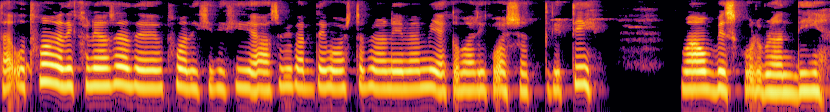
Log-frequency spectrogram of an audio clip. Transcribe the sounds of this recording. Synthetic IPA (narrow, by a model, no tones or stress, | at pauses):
t̪a̰ːʔʊt̪ʰːʋãːked̪ɪkʰːɽeːãːs̬ɛ̃ːt̪eʊt̪ʰʋãːd̪ɪkʰːiːd̪ɪkʰiːaːsbiːkəɾd̪eːkoːʃt̪abənaːniːmɛ̃ːmĩːəkbaːɾiːkoːʃət̪kit̪iː | mãːũbɪskʊlbənãːnd̪ĩː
